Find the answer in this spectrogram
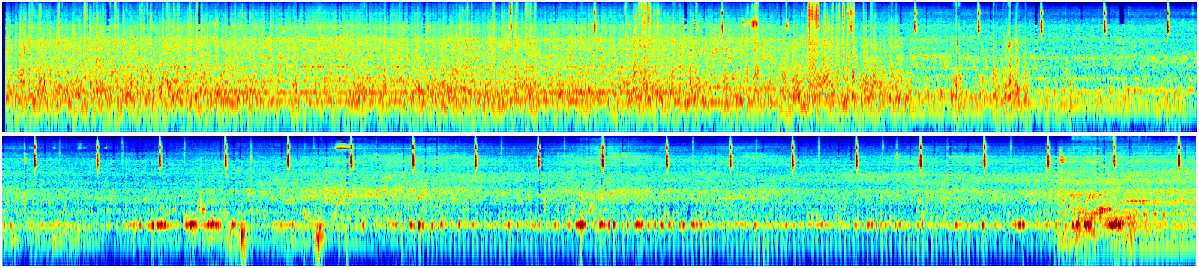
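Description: Small motorbike riding along with engine and wind noise, easing off about twelve seconds in and then idling with a steady low hum while stopped. Through the second half a regular high tick repeats a little faster than once a second.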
